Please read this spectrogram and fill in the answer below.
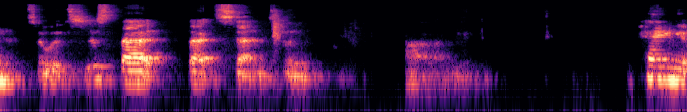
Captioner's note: none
